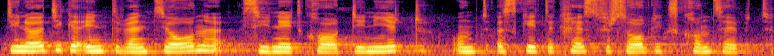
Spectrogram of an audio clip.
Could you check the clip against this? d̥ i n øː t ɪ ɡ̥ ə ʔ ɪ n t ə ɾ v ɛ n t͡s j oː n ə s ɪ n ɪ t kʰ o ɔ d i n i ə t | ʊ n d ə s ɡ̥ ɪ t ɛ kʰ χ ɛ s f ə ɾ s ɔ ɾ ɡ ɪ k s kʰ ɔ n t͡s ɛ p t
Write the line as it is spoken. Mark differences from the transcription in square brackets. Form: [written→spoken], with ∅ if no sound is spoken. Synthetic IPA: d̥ i n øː t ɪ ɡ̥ ə ʔ ɪ n t ə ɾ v ɛ n t͡s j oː n ə s [ɪ→i] n ɪ t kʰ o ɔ d i n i ə t | ʊ n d ə s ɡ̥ ɪ t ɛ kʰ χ ɛ s f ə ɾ s ɔ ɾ ɡ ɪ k s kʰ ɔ n t͡s ɛ p t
